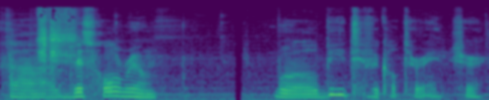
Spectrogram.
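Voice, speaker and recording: A man running a tabletop game as game master, improvising casual narration in a halting, hesitant way. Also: a little high, fairly even intonation, gravelly.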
